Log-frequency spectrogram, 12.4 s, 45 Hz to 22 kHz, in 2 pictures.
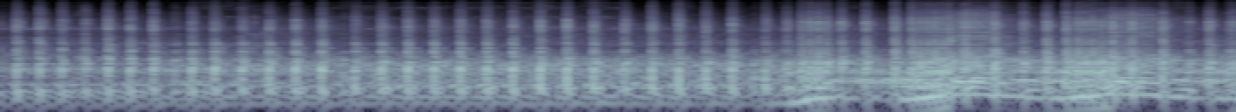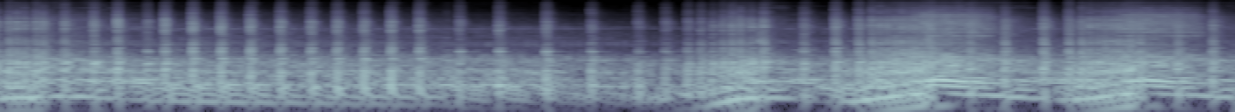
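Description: A 1964 Lambretta Li Series 3 Special scooter with a Casa 185cc kit, its two-stroke engine running close by with a rapid popping idle that rises into several throttle blips and revs, no voices.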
